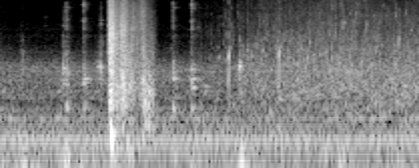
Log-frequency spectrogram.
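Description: Water splashes out of a bucket.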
